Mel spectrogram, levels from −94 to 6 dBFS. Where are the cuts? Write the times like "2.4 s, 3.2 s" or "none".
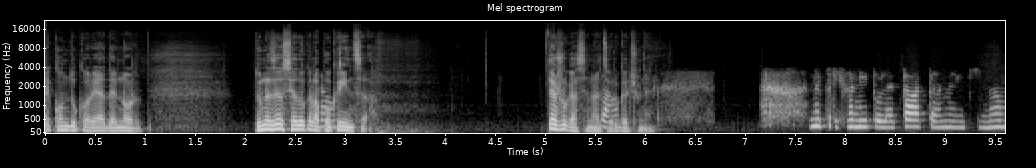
none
